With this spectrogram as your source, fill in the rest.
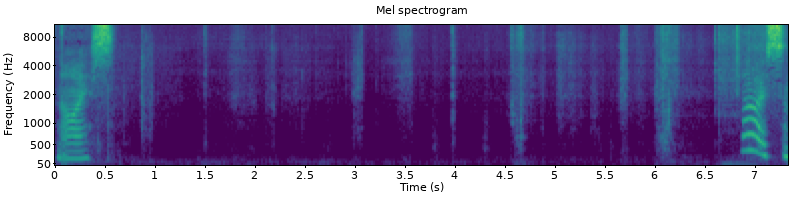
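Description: Paper pages rustle softly as a book's pages are turned.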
